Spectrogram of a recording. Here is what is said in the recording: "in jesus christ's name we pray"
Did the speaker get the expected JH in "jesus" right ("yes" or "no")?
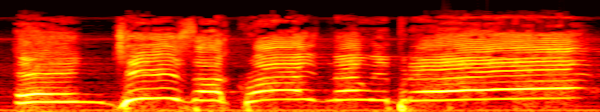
yes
